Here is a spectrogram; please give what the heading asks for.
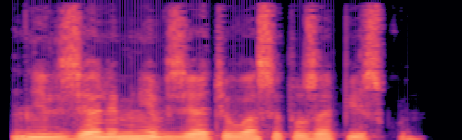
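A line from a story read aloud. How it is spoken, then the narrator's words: Quiet question. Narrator (Russian): тихо спросил Николя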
